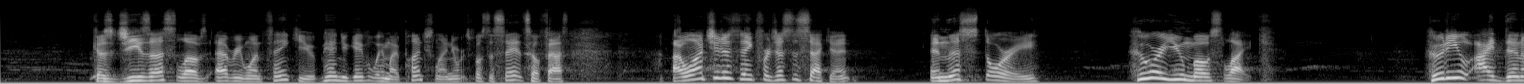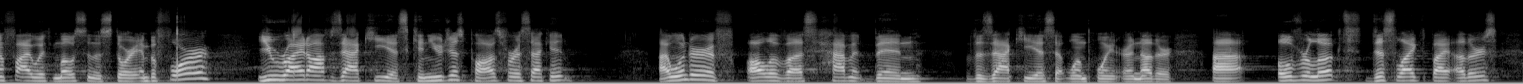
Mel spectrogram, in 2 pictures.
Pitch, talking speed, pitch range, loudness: 170 Hz, 155 wpm, 145-200 Hz, -19 LUFS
